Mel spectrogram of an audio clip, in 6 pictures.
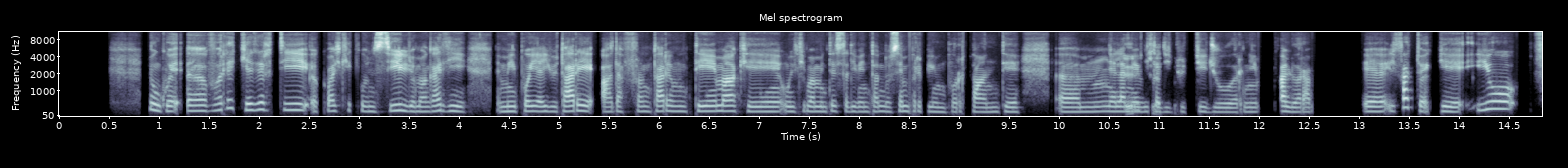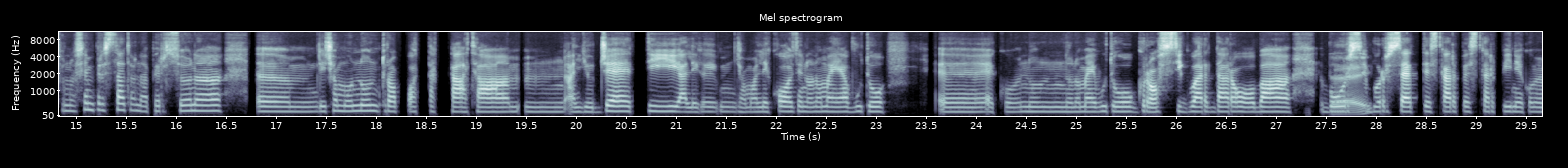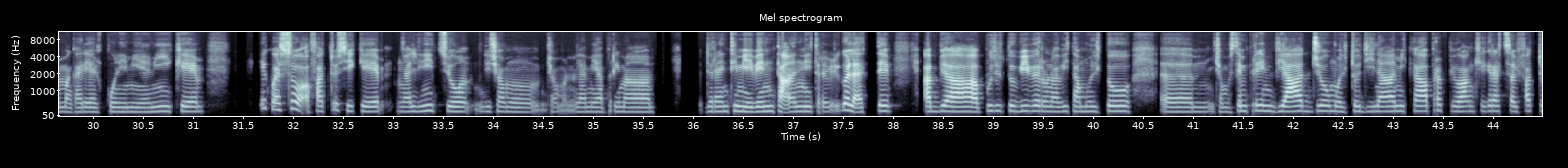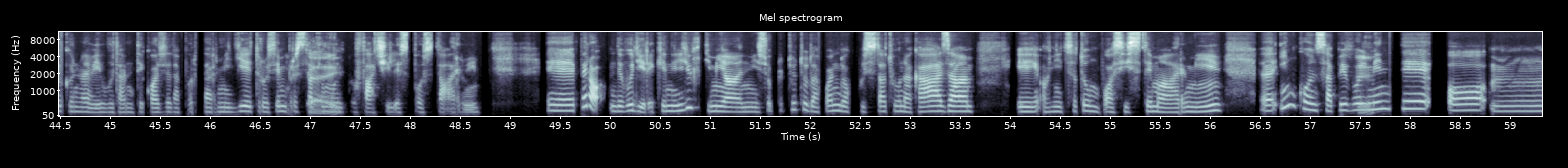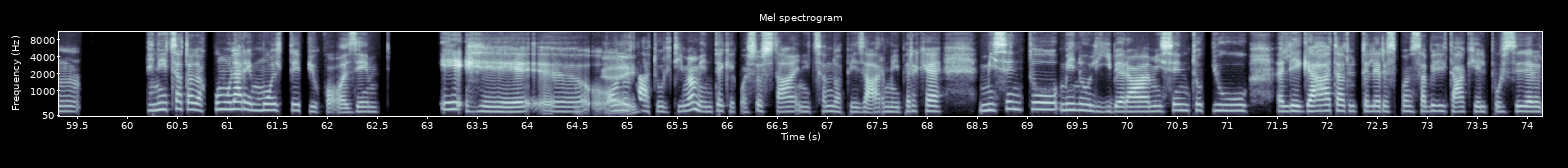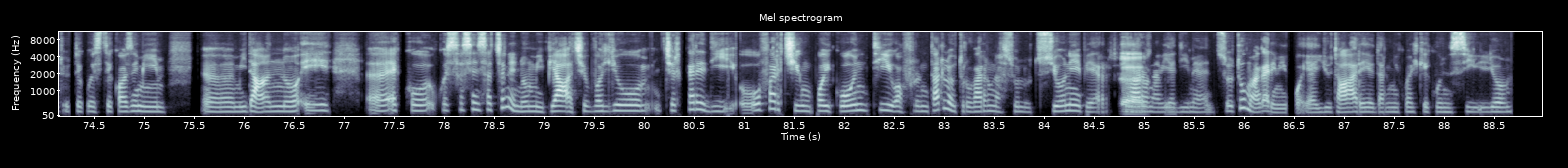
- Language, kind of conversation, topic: Italian, advice, Come posso iniziare a vivere in modo più minimalista?
- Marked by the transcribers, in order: "certo" said as "cetto"; "diciamo" said as "ciamo"; "diciamo" said as "ciamo"; "diciamo" said as "ciamo"; "proprio" said as "propio"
